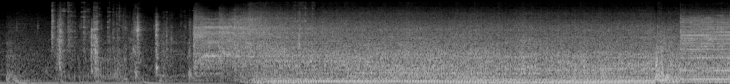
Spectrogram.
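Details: 2006 Chevrolet Impala 3.9L, before cat-back replacement after the rear exhaust section fell off: a few cranking bursts, then a loud, raspy, blatting idle. Exhaust leak.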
